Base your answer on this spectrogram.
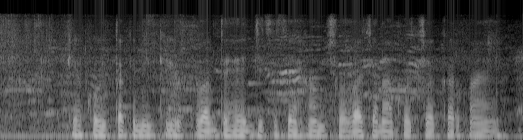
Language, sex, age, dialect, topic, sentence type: Hindi, male, 18-24, Awadhi Bundeli, agriculture, question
